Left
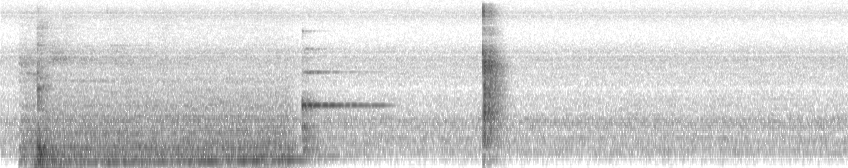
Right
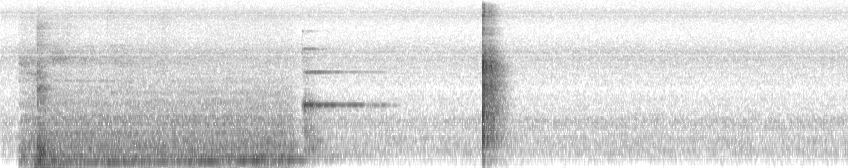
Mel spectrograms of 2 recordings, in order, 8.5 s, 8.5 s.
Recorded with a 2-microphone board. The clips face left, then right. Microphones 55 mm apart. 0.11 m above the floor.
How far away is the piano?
About 4 m.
